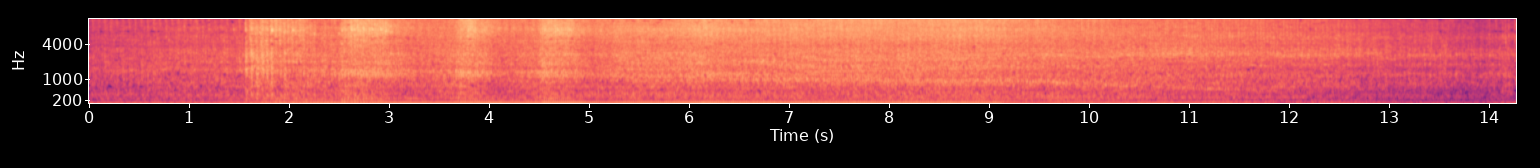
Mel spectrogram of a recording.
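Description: Deutz-Allis 6250 tractor's air-cooled four-cylinder Deutz diesel revved up from idle about a second and a half in, held at higher speed, then slowing back toward idle near the end.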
